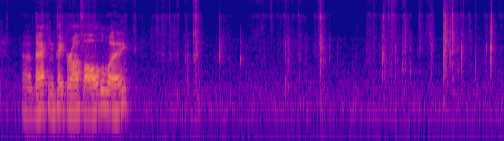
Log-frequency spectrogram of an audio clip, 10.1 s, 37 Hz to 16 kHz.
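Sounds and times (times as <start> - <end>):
paper rustling and crackling: 2.6 - 10.0.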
